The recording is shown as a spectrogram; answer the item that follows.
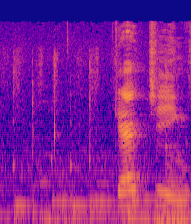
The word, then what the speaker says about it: catching: कैचिंग, CATCHING, इसमें T silent है, कैचिंग means पकड़ना।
